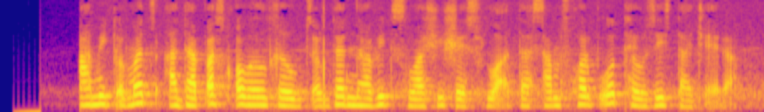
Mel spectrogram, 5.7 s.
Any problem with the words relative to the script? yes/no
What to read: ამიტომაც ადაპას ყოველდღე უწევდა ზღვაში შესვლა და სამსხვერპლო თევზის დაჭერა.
yes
